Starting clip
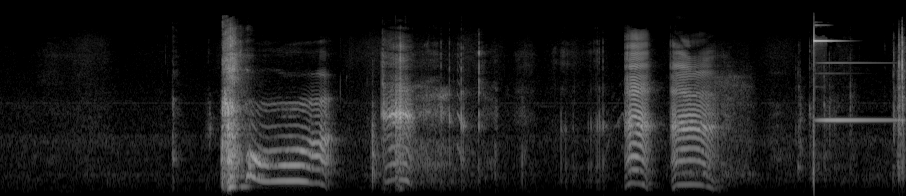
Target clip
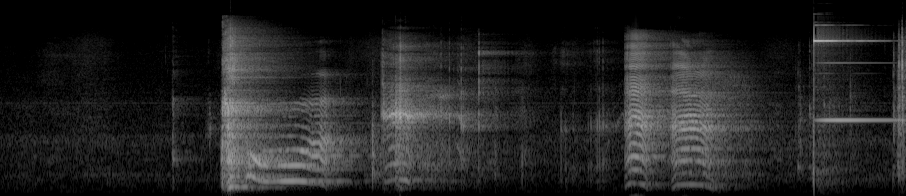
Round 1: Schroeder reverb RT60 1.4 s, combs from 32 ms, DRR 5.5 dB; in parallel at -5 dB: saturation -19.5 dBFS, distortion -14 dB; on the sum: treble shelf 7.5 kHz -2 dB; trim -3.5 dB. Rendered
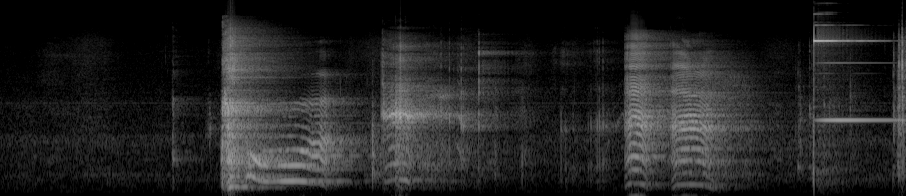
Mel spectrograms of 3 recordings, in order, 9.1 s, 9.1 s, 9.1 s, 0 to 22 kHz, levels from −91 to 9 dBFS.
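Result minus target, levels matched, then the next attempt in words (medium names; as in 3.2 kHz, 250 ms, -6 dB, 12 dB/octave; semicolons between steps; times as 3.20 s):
saturation: distortion +13 dB
Schroeder reverb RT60 1.4 s, combs from 32 ms, DRR 5.5 dB; in parallel at -5 dB: saturation -10 dBFS, distortion -27 dB; on the sum: treble shelf 7.5 kHz -2 dB; trim -3.5 dB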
